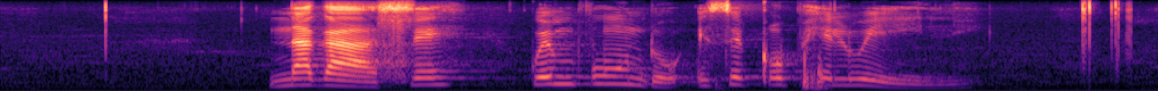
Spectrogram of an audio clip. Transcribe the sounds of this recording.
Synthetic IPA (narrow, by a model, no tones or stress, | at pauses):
nak̬aɬɛ | k̬weɱfundʱɔɛsɛǃɔpʰɛlweːni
